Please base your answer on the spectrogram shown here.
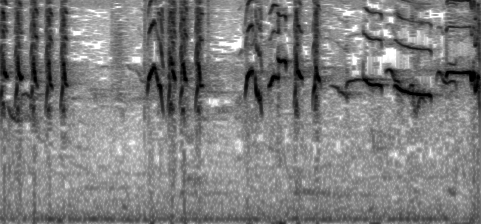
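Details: White-rumped shama, a captive bird whose varied song is used as a lure to provoke other kept shamas into aggression: bursts of rapid harsh chattering notes alternate with clear whistled slurs and sweet warbled phrases, loud and close, with faint low hum behind.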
